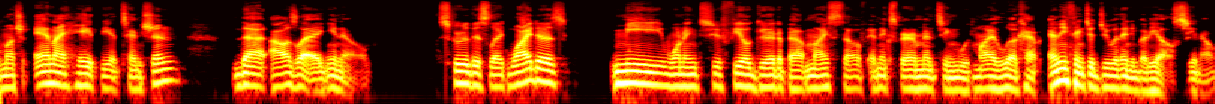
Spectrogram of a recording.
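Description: A man with a normal speaking voice and fairly low pitch speaks at a moderate pace with ordinary pitch variation, in a very clean recording with a silent background. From US, Queens, New York. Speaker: footwear designer and entrepreneur. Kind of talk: interview.

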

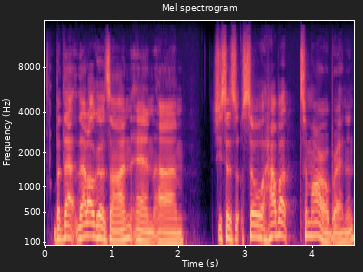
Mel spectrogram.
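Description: A man speaks at a fairly slow pace with ordinary pitch variation. His loudness stays very even. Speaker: game master running the tabletop RPG session. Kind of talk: casual tabletop roleplaying game narration and chat. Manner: casual, filler-heavy, hesitant, with frequent laughs.

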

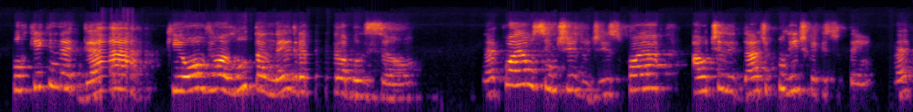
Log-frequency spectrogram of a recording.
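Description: Loudness swings a lot here, with ordinary pitch variation at a moderate pace. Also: woman, high pitch for a woman. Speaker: historian. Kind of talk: online panel discussion. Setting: video call from home.

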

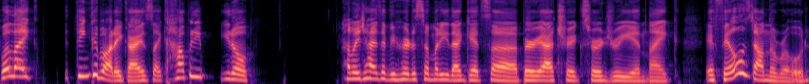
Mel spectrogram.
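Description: A woman with an American accent talks at a very fast pace in a medium pitch, her tone animated and her intonation lively. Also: very clean recording, silent background. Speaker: podcast host. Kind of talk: casual chat.

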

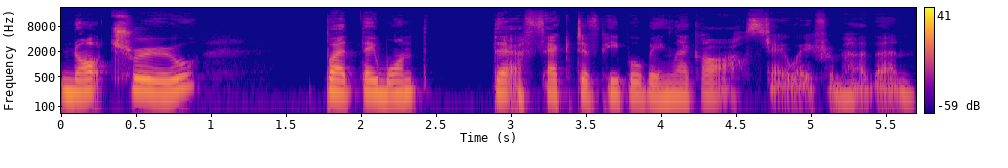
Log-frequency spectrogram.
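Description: A woman with an Australian accent speaks at a medium pitch and a moderate pace, her tone dark and mellow and her intonation fairly even, with long, frequent pauses and big swings in loudness. The sound is dry and close with no echo, on a very clean recording with a silent background. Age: 20s. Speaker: former midwife, social media creator. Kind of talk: casual chat.

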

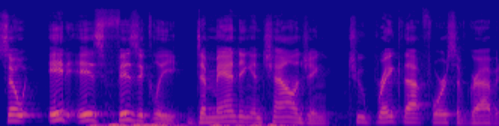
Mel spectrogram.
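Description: Here a man speaks in an ordinary speaking voice with a fairly high pitch. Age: 50s. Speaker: fitness business founder. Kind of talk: casual chat.

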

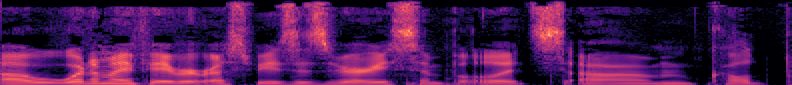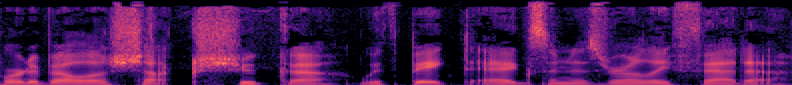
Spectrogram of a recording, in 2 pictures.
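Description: With an American accent, the speech races along at a very fast pace, with lively intonation and hardly any pauses. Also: woman, very deep, low pitch for a woman. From New Jersey. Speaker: chef and cookbook author. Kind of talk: casual radio interview.

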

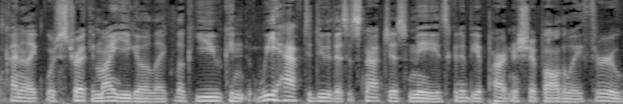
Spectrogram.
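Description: Moving at a fairly quick pace, a man with a fairly low pitch uses an unremarkable speaking voice and ordinary pitch variation. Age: 30s. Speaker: business development worker and father. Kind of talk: panel discussion.

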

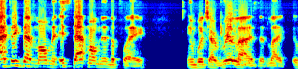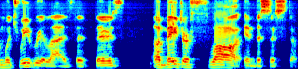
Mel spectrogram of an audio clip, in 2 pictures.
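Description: An unremarkable speaking voice from a man with an American accent, medium pitch, moderate pace and lively intonation. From Philadelphia, US. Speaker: actor and writer. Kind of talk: interview.

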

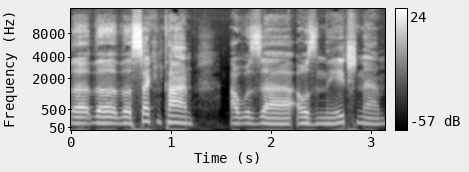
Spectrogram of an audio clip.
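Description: An ordinary speaking voice with fairly even intonation. The very clean recording has a silent background and a dry, close sound with no echo. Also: man. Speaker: friend of the hosts. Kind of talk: casual chat.

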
